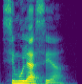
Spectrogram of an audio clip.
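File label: "simulyasiya", Azerbaijani; Orfoqrafiya Lüğəti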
